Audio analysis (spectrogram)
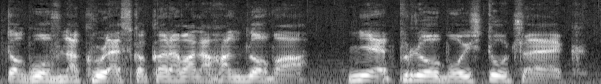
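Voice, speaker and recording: A man playing a gruff, threatening caravan guard who barks curt orders in a fantasy audio drama. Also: fairly low pitch, unhurried, bright, forceful tone, a little hiss or hum. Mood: curt, suspicious. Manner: curt, barking.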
